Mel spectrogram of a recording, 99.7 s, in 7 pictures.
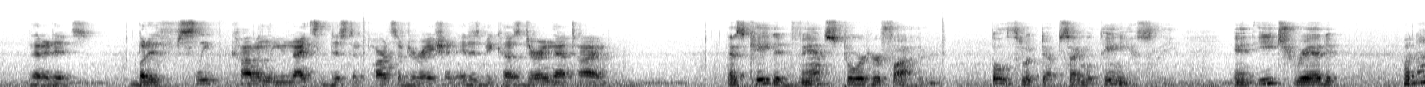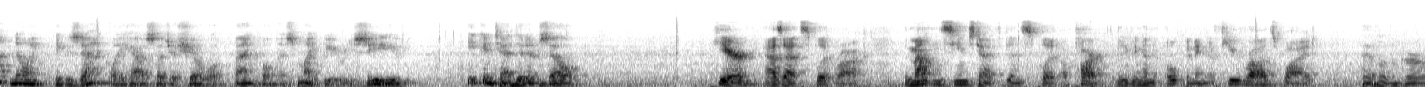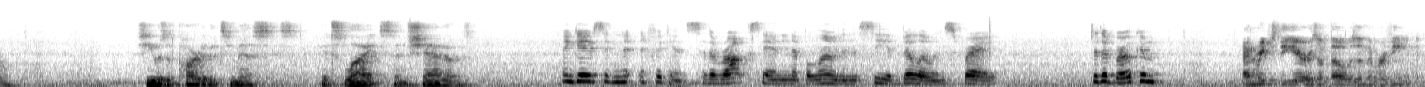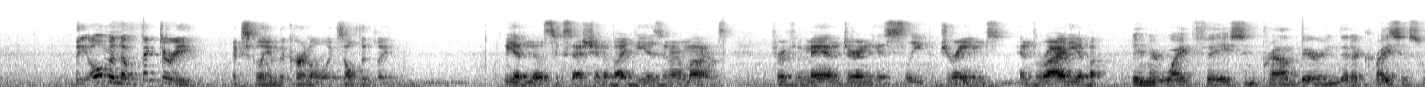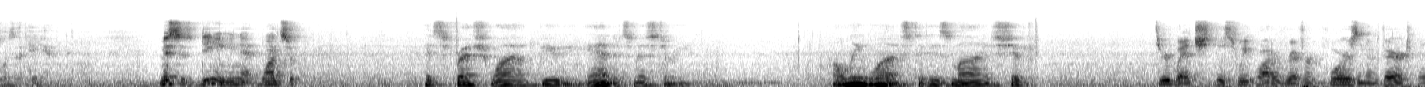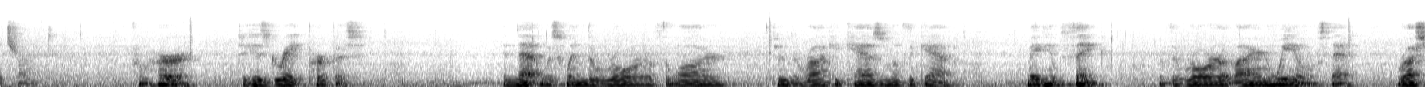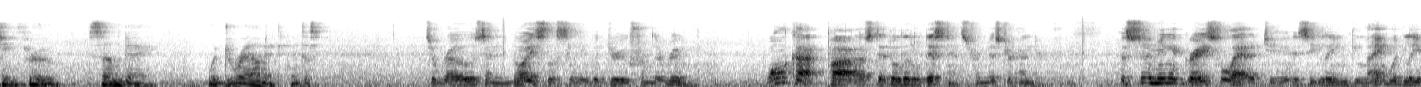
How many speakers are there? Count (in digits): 7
